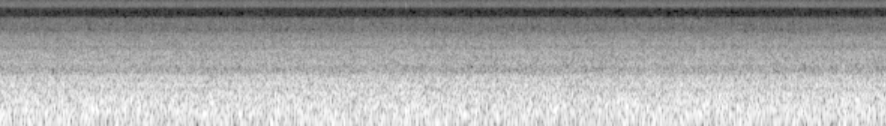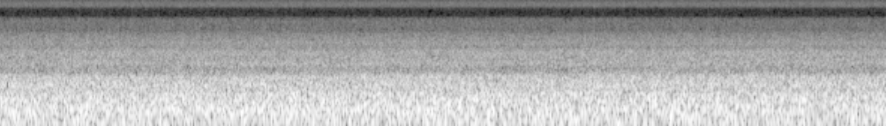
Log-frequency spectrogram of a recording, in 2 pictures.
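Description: Water laps gently against rocks along a shore.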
